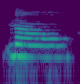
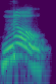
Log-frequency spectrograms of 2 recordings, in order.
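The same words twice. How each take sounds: First: It is said weakly and softly. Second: It is said strongly and forcefully.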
